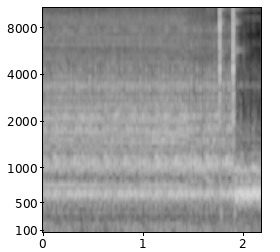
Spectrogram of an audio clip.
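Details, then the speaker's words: Top Race RC excavator: small motor whines, then two sharp gear clicks as the arm reaches the end of travel with no limiter, believed to be the servo limiting out. "hear that clicking that's because there's no limiter and if continue just trying to push itself the same thing with the bucket it'll go ahead and click I believe that's the servo limiting out"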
